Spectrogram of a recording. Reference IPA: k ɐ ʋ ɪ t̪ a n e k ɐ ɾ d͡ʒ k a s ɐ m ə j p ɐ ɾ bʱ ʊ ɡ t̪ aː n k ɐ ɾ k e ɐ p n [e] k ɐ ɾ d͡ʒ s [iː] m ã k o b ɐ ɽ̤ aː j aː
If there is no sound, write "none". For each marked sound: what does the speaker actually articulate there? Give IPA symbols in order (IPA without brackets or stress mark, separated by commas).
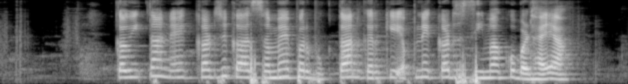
e, iː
